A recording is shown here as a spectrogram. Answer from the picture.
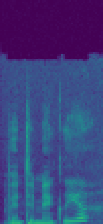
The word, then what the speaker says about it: Ventimiglia: Is it Ventimiglia? Do you pronounce the G? – Let me see it. No, it's Milo Ventimiglia.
